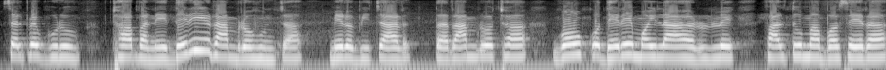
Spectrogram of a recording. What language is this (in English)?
Nepali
